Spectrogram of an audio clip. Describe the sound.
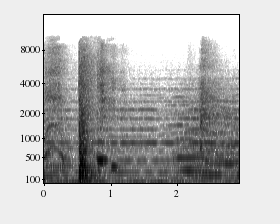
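A door is shut with a solid, heavy thunk and a quick second knock right after, then a fainter bump follows a couple of seconds later.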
